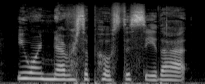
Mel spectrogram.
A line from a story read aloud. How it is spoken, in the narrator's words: he said brokenly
